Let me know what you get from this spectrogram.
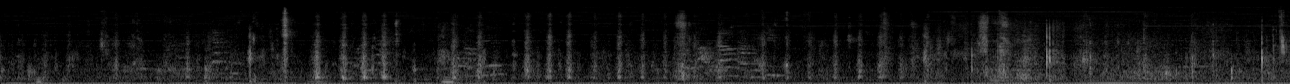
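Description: Close-miked mouth sounds of eating by hand: chewing, with many short irregular lip smacks and clicks.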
